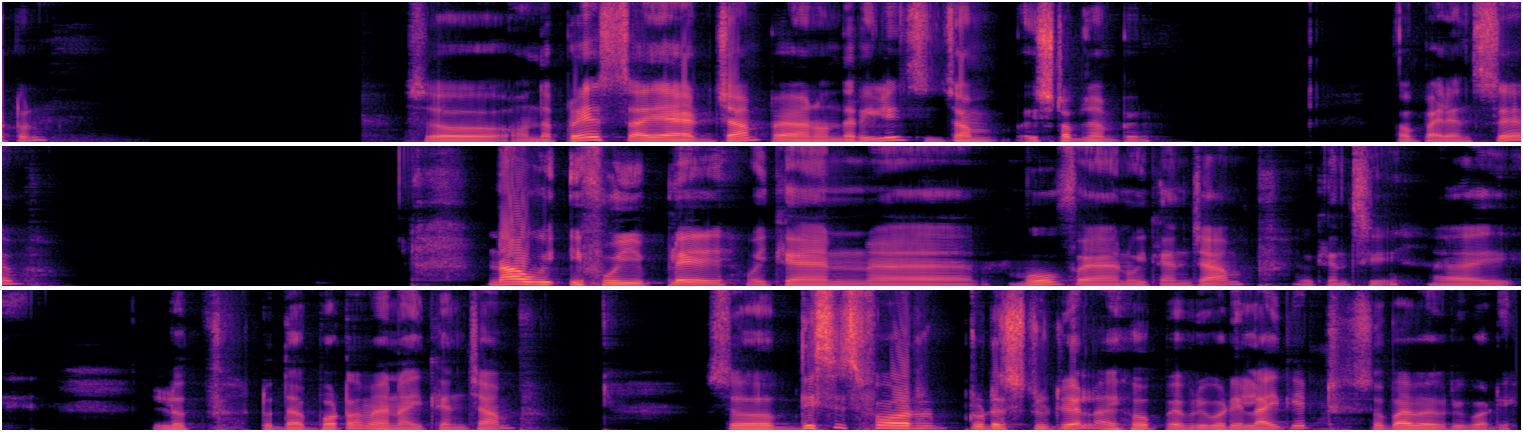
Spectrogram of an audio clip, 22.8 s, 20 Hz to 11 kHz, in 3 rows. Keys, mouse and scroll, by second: 1.9-3.4 typing, 3.6 Return, 7.5 middle click, 8.3 F11, 8.8 alt+p, 10.5 w, 11.2 w, 12.0 space, 13.2 space, 15.4 space, 16.5 space, 17.7 space, 18.8 space, 19.9 space, 22.5 alt+F9.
